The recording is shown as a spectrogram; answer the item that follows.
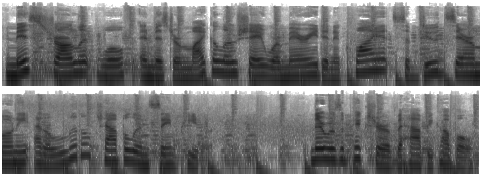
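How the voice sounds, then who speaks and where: A woman's voice: mid-range voice, lively intonation, moderate pace, music in the background, natural voice. An actress playing a shrewd, world-weary 1920s woman sleuth in an audio drama, knowing and matter-of-fact. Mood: reflective, wry. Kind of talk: audio drama dialogue and first-person narration.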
